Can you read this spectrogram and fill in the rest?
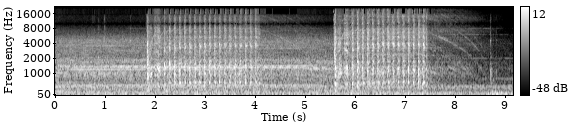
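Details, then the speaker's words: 2018 Hyundai Tucson 2.0 L four-cylinder with crankshaft position sensor unplugged: two bursts of even cranking, about three compression beats a second, never catching; crank no-start from missing CKP signal. "so as you can see the car will not start if the CK the ckp sensor is unplugged"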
